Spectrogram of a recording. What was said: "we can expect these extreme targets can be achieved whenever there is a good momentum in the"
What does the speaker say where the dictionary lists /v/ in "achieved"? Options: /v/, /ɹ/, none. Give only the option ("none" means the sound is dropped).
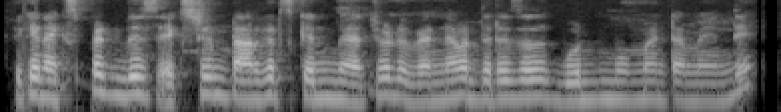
none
